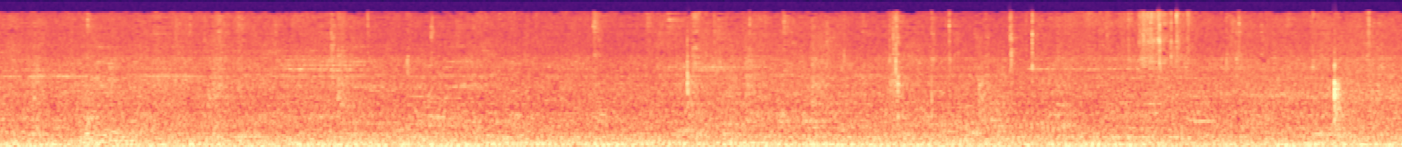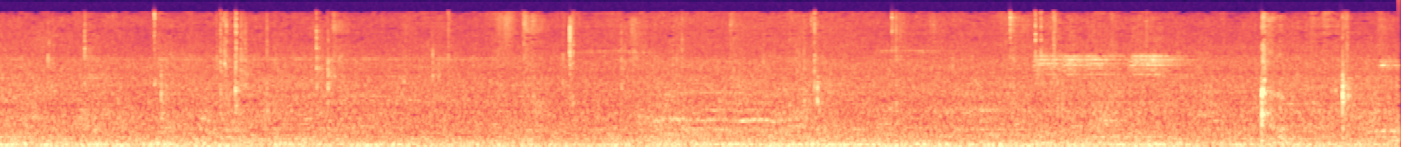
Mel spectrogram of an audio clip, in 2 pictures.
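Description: Busy eatery background noise: a steady low rumble under indistinct voices, with a few sharp clinks of tableware.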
